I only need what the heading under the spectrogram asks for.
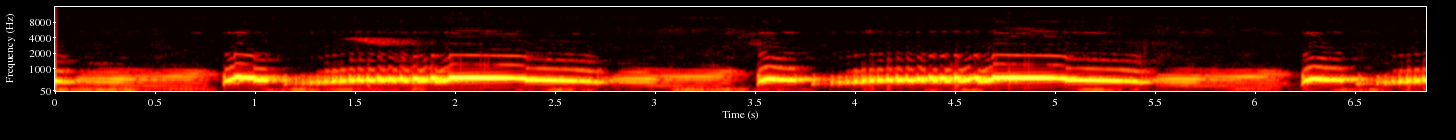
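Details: Local collared dove lure call: three long rolling coos, each opening with a short rough note and then a sustained purring tone that sags slightly, repeated roughly every two and a half seconds, with a few soft thumps below.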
